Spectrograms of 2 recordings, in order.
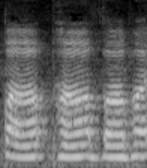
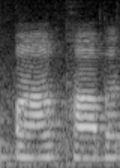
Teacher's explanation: तो इसको आप ओंठों से बोल रहे हैं। आप उच्चारण करके देखो, प फ ब, तुम्हारे दोनों ओंठ क्या हो रहे हैं? मिल रहे हैं इस पे। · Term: ओष्ठ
